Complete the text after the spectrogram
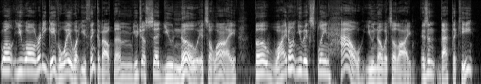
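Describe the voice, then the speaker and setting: A man's voice: mid-range voice, very animated, unhurried, no room sound, clean studio sound. A man giving critical commentary in a skeptical, sardonic and challenging manner. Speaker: commentator reviewing and rebutting a lecture.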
